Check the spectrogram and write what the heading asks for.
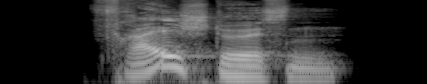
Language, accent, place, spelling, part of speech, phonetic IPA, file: German, Germany, Berlin, Freistößen, noun, [ˈfʁaɪ̯ˌʃtøːsn̩], De-Freistößen.ogg
- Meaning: dative plural of Freistoß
